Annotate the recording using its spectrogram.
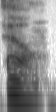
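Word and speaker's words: אל: If you were speaking Arabic, you'd be even closer. Allah. But it just so happens we're speaking Hebrew. And so the pronunciation is El.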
